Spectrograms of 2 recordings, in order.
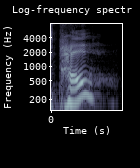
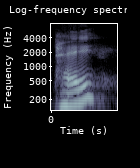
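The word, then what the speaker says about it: Pe (פא): And the letter is Pe. Pronounce that with me, everyone. Pe.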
